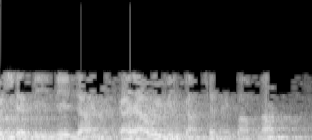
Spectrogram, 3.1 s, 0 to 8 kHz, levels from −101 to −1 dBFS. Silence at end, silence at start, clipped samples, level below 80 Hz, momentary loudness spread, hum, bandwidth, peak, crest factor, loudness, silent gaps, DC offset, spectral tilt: 0 s; 0 s; under 0.1%; -36 dBFS; 8 LU; none; 4 kHz; 0 dBFS; 14 dB; -14 LUFS; none; under 0.1%; -11 dB/octave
